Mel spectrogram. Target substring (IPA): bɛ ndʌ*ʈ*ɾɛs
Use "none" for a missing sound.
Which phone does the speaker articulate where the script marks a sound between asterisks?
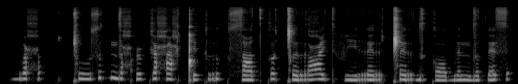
t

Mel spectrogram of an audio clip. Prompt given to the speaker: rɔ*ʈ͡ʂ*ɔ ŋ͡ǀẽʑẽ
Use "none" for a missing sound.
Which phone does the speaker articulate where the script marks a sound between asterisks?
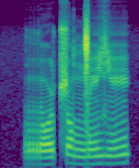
ʈ͡ʂ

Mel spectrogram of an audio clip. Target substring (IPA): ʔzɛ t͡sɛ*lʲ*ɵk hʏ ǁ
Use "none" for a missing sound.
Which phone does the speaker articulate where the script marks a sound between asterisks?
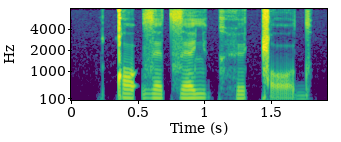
lʲ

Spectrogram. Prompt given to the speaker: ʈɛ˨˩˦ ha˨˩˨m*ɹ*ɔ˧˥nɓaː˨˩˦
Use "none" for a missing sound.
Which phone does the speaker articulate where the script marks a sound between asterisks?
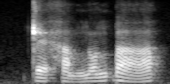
n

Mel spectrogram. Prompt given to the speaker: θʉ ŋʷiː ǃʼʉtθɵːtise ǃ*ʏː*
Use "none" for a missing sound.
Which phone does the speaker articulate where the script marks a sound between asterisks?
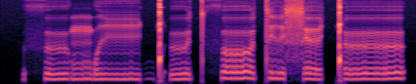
ʏː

